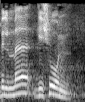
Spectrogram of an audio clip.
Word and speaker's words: الماجشون: عبد العزيز ابن أبي سلمة هو عبد العزيز ابن عبد الله ابن أبي سلمة، الملقب بالماجشون بكسر الجيم، وهذه الجيم في الحقيقة هي الجيم المعطشة.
